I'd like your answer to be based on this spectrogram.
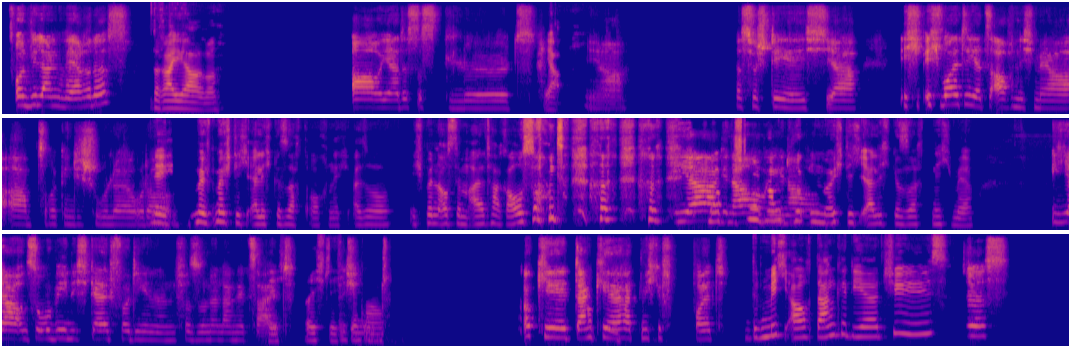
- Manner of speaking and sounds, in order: static; other background noise; laughing while speaking: "und"; laugh; distorted speech
- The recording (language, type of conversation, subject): German, unstructured, Wie findest du den Job, den du gerade machst?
